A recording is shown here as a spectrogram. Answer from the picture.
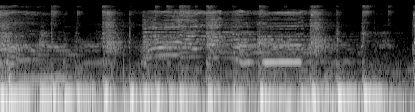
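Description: A song with a heavy, pulsing bass line playing on a car stereo, with a woman singing along.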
